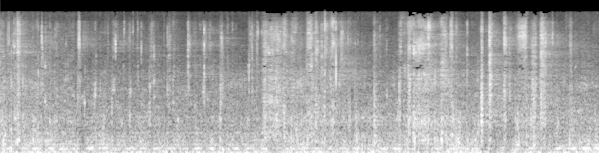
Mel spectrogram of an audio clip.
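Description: Close-miked eating sounds of a person gnawing and chewing braised rooster head: many small wet smacks and sucking clicks of lips and teeth on soft meat.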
